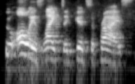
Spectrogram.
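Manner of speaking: ordinary delivery, nothing marked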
